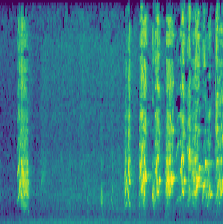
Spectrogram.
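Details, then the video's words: Javan myna song used as morning tutoring for young birds: a single harsh burst, a pause with a low steady hum, then a quick series of loud, scratchy, squawking notes about every quarter second. "Suara Jalak Kebo"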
